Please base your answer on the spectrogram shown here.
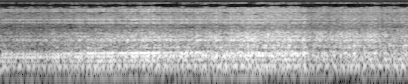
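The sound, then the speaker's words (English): A car driving off, staged as a sound effect: a steady, fairly loud engine rumble that holds even throughout, with no voices. “Ed Porter settled the hat lower on his ears and gripped the wheel harder, and we took off for Angelo's on Stoker Street.”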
